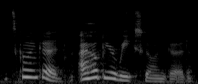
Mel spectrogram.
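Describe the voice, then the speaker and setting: A young woman giving a casual fitness vlog update, rambling with fillers and restarts, clearing her throat now and then. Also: medium pitch, huge pitch swings, normal speed, a little mellow. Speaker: vlogger.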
